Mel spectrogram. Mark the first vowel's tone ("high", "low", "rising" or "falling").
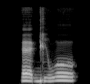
low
